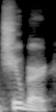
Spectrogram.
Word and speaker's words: Chubert: We often call him Chubert, pronounced almost like the German Schubert.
